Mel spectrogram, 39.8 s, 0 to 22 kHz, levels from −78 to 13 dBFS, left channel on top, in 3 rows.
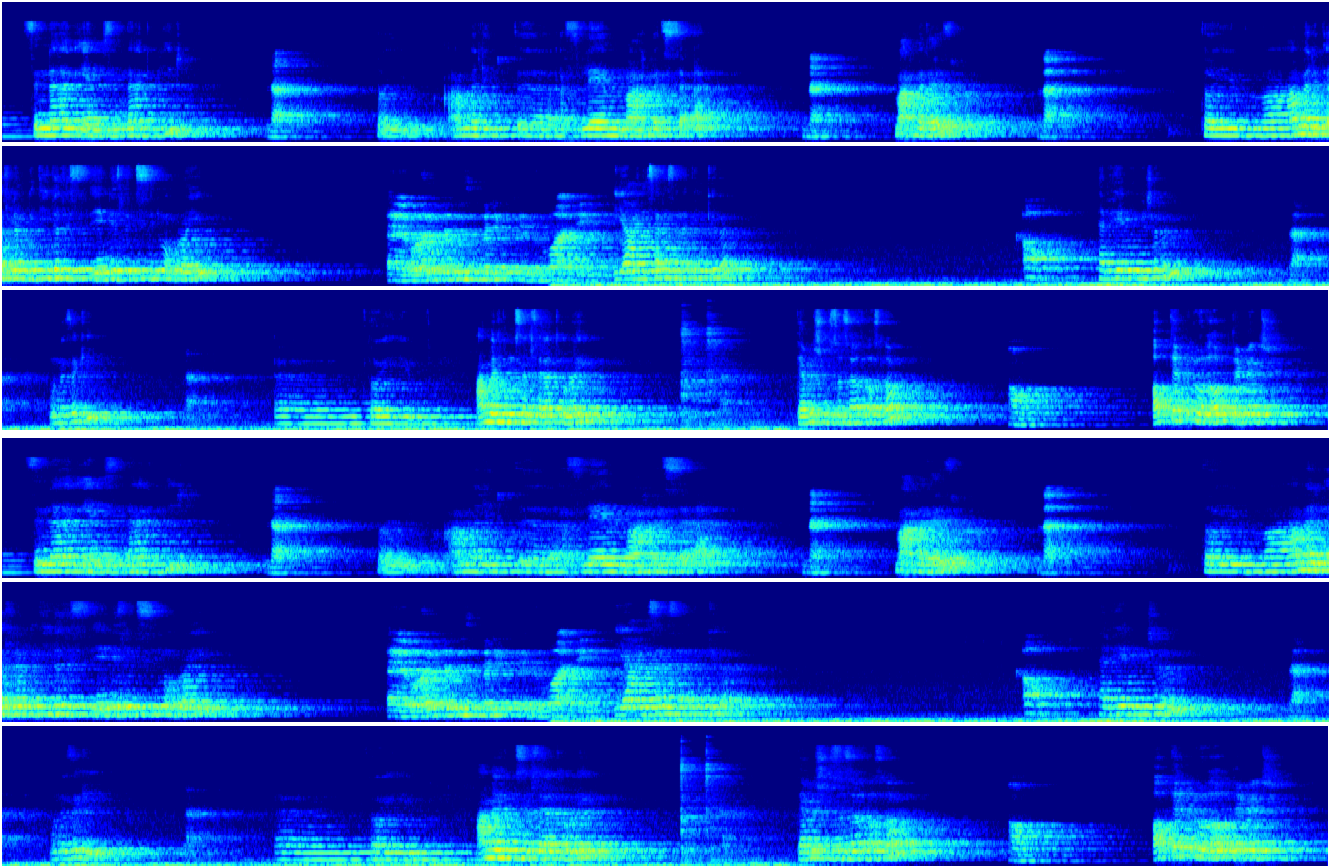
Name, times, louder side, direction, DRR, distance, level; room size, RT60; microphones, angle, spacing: voice 1, 0.3-1.8 3.8-4.1 4.5-7.1 8.9-9.5 12.0-15.3 19.4-20.6 24.2-25.1 27.0-27.5 29.3-30.7 31.3-32.4 34.5-35.6 38.1-39.3, left 1 dB, 70° left, -2 dB, 0.4 m, -28 dB
voice 2, 17.1-19.2 23.5-23.7 26.1-26.3 28.3-28.5 36.6-36.8, equal, 5° left, -7 dB, 0.3 m, -32 dB
sound 1, 18.7-34.5, equal, 80° right, 0.5 m, -38 dB
2.3 x 2.0 x 2.7 m, 2.2 s
head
